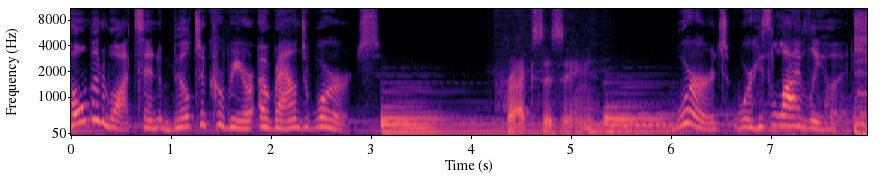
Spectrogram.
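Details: Adult news narrator; normal speech.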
